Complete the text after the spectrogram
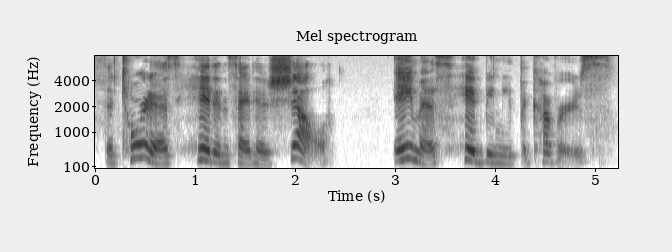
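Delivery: lively picture-book reading; story narration. A narrator's reading. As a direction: read it out to a child at storytime. Reading the book text aloud.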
